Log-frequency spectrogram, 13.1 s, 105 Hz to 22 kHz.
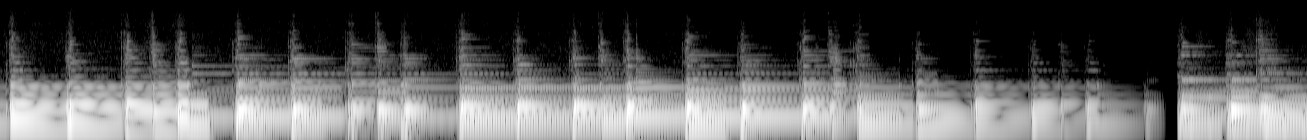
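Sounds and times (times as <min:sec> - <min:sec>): plucked string instrument: 0:00.0 - 0:13.0.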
